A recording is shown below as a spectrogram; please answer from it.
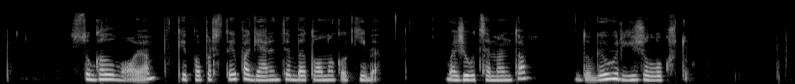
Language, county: Lithuanian, Kaunas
